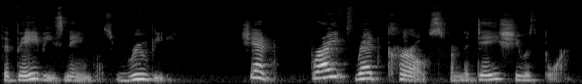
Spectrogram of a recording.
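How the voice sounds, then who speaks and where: A woman narrating a children's fairytale in an expressive storybook style, with deliberate dramatic emphasis. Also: mid-range voice, gravelly, slightly rough.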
